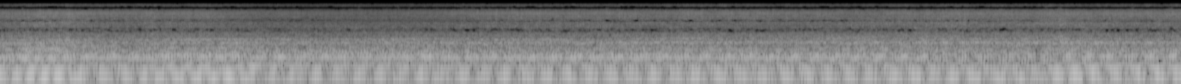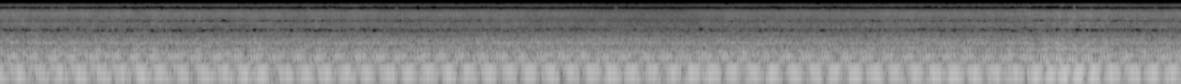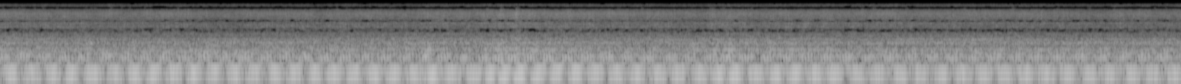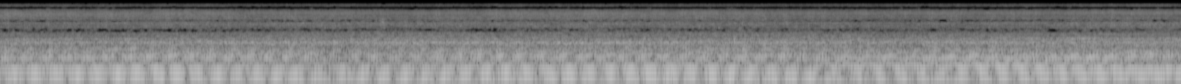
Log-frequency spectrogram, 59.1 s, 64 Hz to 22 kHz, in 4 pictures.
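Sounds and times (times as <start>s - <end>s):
stump grinder engine running: 0.0s - 59.0s.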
